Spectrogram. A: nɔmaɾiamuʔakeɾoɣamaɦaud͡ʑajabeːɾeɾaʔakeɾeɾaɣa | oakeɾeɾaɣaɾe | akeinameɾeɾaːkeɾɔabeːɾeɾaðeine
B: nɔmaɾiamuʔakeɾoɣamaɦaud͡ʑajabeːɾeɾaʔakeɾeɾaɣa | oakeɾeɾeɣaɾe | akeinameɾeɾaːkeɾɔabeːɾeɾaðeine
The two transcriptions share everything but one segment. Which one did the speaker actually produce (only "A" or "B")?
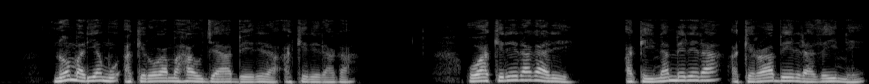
A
